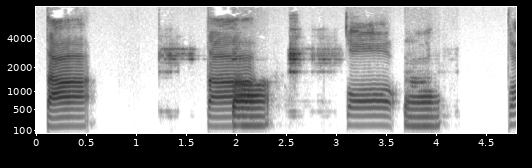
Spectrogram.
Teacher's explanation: জীবের আগা এবং সামনের উপরে দুই দাঁতের গড়ার সঙ্গে লাগে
